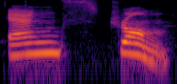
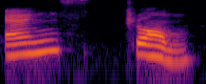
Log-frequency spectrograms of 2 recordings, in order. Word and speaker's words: অ্যাংস্ট্রম: যেটা লেখা আছে এটারে যে তোরা কি অদ্ভুত অদ্ভুত উচ্চারণ করিস এটা হচ্ছে অ্যাংস্ট্রম তোরাস্ট্রম তারপর হচ্ছে অনেক কিছু পড়িস ভাই খুবই অদ্ভুত শোনা খুবই উইয়ার্ড শোনায় সো এটা হচ্ছে অ্যাংস্ট্রম যেমনে বলছি এমনে একটু লিখিস অ্যাংস্ট্রম এবং সম্পর্কটা বলে দেই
